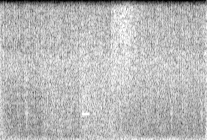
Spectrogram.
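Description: Game explosions boom.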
